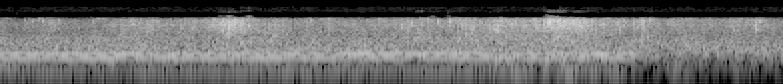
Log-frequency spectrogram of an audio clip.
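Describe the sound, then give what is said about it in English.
A paddle-wheel steamboat's whistle blows one long, steady low tone as a warning on a river, over a broad rushing wash of engine and water noise, then cuts off near the end while the rumble continues. “Once again, the whistle sounded as a warning.”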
